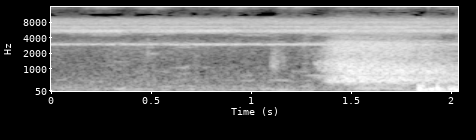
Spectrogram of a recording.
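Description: Night insects, crickets, chirring steadily in a high, even chorus. About one and a half seconds in, a short rush of noise ends in a low thump.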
